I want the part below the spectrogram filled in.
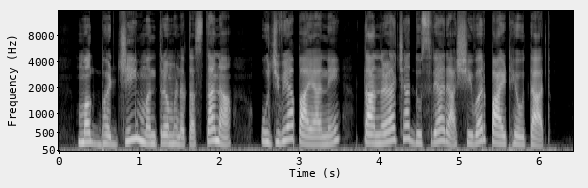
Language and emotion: Marathi, neutral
